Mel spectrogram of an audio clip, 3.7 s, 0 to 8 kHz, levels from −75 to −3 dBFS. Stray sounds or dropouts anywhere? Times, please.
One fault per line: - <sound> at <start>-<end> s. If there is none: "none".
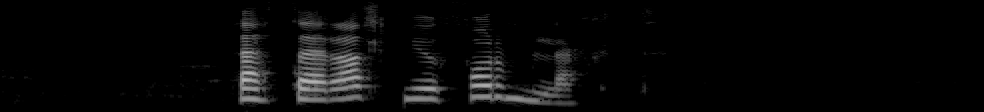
none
